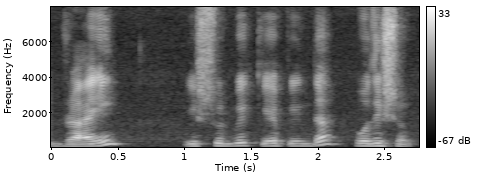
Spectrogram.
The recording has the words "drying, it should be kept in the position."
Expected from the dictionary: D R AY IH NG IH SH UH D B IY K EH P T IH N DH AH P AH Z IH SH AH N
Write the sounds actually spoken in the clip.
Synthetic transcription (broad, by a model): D R AY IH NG IH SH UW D B IY K EH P IH N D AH P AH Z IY SH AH N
